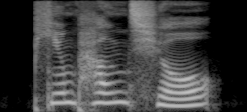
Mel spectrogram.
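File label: "ping1 pang1 qiu2", Chinese; HSK4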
